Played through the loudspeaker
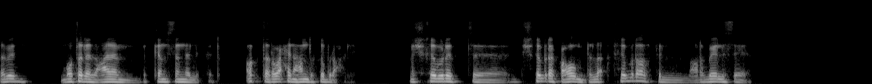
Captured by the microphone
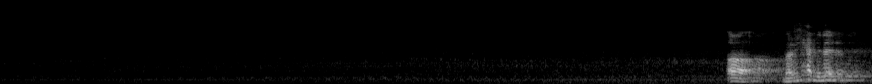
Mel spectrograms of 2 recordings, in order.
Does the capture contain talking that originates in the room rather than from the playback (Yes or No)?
Yes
